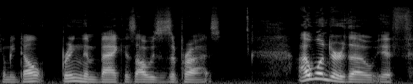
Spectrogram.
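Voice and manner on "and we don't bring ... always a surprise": normal talking voice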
